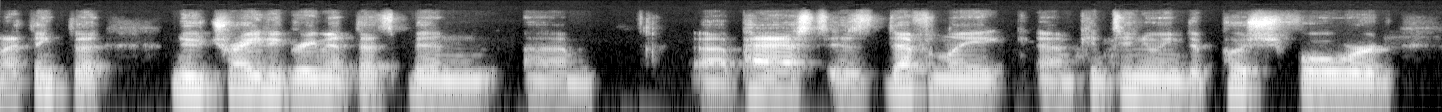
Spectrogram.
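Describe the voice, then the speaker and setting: A man in a West Texas accent, medium-pitched, fairly quick, with ordinary pitch variation. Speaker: conference moderator. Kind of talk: conference moderation. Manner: hesitant, many fillers.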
